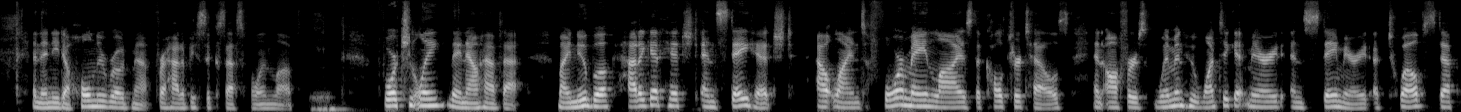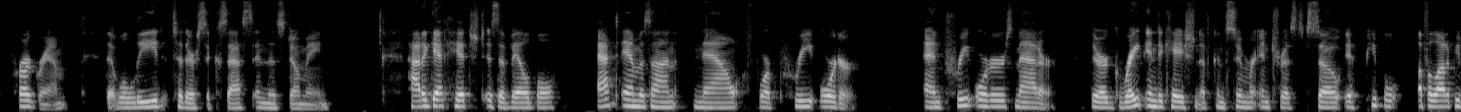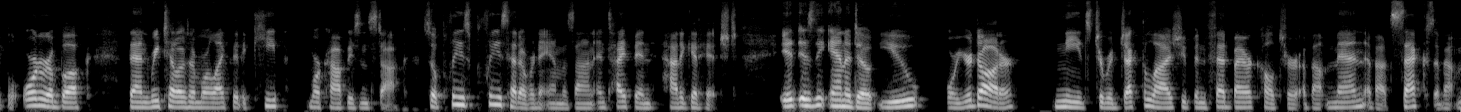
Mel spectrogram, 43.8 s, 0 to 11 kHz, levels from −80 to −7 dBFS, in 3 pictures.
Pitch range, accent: 140-175 Hz, American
